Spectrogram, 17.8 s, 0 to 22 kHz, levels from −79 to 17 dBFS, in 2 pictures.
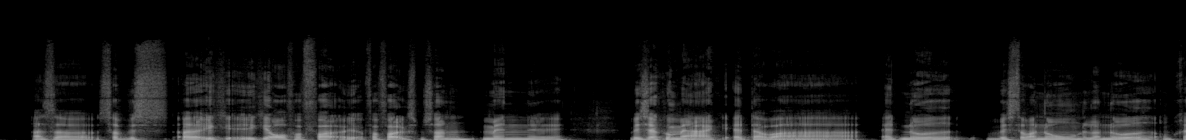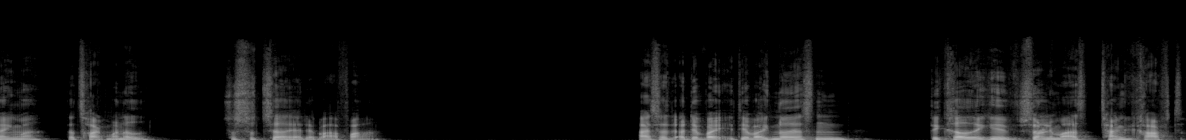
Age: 20-39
